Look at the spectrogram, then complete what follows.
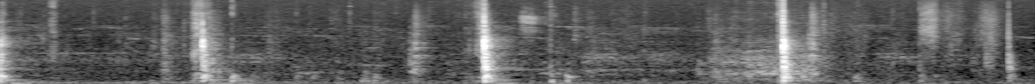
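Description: Kitchen knife cutting through peeled gourd and striking a wooden chopping board: four sharp knocks about a second or more apart.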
